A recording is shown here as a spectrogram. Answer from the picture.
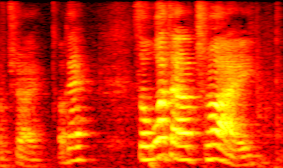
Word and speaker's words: trie: about this tri actually it's pronounced as try not tree try okay try because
